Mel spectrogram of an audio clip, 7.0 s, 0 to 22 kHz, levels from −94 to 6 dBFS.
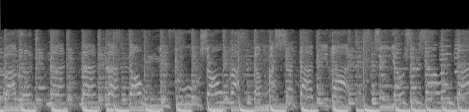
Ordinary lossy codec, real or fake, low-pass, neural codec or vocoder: Opus, 64 kbps; real; 7.2 kHz; none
